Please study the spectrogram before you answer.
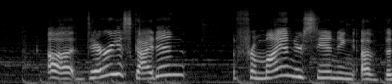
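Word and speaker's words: Gaiden: the 1994 game Darius G giden giden it's pronounced giden mallerie come on you know this uh it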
